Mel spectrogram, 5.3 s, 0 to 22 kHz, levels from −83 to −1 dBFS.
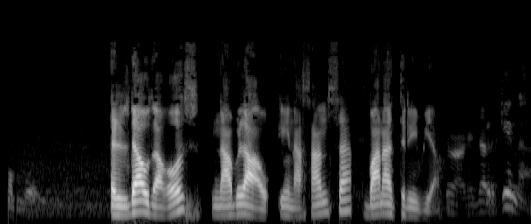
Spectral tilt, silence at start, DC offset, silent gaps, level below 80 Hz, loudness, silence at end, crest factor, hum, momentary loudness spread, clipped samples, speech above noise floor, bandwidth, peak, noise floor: -5 dB/octave; 1.1 s; under 0.1%; none; -78 dBFS; -22 LUFS; 0.2 s; 24 dB; none; 20 LU; under 0.1%; 44 dB; 11 kHz; -2 dBFS; -67 dBFS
